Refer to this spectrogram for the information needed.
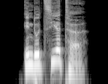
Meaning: inflection of induziert: 1. strong/mixed nominative/accusative feminine singular 2. strong nominative/accusative plural 3. weak nominative all-gender singular
- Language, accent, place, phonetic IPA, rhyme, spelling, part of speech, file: German, Germany, Berlin, [ˌɪnduˈt͡siːɐ̯tə], -iːɐ̯tə, induzierte, adjective / verb, De-induzierte.ogg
